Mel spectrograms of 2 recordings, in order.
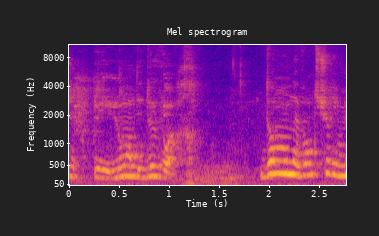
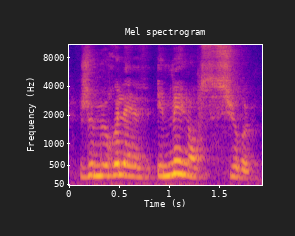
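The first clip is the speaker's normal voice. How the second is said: ordinary talk, nothing marked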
